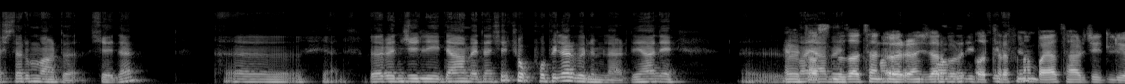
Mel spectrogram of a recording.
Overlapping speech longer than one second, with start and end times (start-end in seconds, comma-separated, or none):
7.8-10.3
